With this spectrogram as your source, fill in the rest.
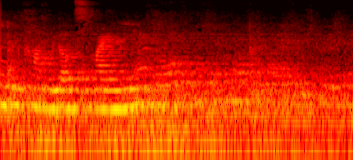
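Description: A young woman speaks with emotion close by.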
